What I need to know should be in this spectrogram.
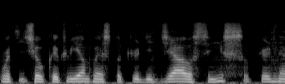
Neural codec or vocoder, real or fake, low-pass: autoencoder, 22.05 kHz, a latent of 192 numbers a frame, VITS, trained on many speakers; fake; 7.2 kHz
